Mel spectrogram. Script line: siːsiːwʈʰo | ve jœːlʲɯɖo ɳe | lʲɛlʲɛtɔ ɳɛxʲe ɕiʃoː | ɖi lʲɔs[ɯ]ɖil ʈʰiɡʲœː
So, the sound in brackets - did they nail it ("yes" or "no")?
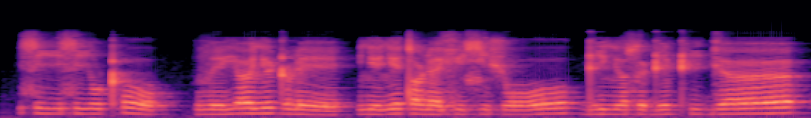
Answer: yes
